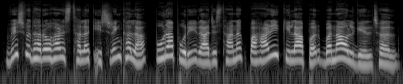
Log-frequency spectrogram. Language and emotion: Maithili, neutral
